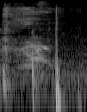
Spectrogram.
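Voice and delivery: high, loud cackle at oneself; burst of laughter. Real, not acted. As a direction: crack up at your own failed attempt. Cracks up at own accent attempt.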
